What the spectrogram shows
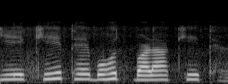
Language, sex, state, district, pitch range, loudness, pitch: Hindi, female, Uttar Pradesh, Gorakhpur, 215-240 Hz, -20 LUFS, 230 Hz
